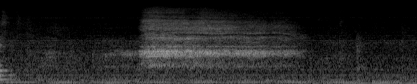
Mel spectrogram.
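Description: A person imitating an animal makes one long, breathy hiss through the open mouth, a forceful exhale starting about a second and a half in and lasting about a second and a half.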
